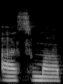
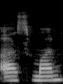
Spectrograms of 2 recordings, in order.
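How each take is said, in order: First: The word ends with a nasalized vowel. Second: The word ends with a full n sound.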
